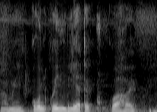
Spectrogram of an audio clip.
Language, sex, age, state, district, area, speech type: Assamese, male, 30-45, Assam, Goalpara, urban, spontaneous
